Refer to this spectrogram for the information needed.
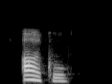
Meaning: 1. bargain, deal 2. agreement, contract, treaty 3. negotiation, bargaining
- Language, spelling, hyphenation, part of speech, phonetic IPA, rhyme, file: Hungarian, alku, al‧ku, noun, [ˈɒlku], -ku, Hu-alku.ogg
